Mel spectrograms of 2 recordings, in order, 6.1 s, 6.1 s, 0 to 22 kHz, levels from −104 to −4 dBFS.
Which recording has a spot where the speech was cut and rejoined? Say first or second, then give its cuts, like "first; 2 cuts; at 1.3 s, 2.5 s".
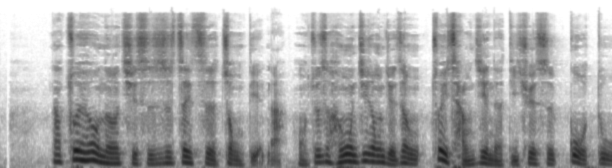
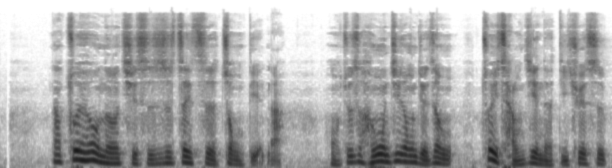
first; 2 cuts; at 2.9 s, 4.3 s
